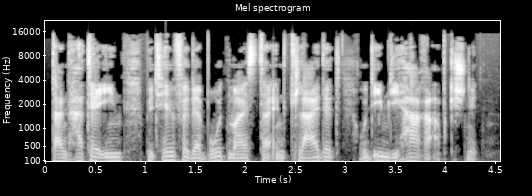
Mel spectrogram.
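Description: A man narrating an audiobook in a steady, even storytelling manner. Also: low-pitched, moderate pace, no room sound, clean studio sound. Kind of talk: scripted narration.

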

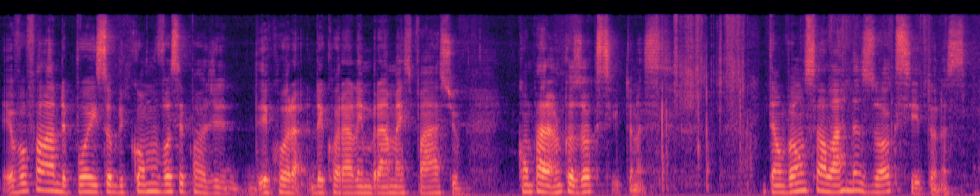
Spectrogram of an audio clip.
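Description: A man's voice: medium pitch, moderate pace, a little hiss or hum. A young man, teaching a recorded online grammar review lesson and explaining step by step, sometimes restarting words.

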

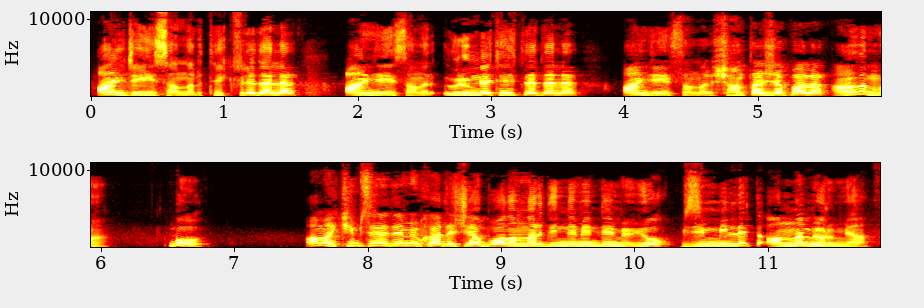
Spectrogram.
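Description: Fiery, high-voiced preacher. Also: male voice, expressive, brisk, lo-fi sound. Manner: fiery, scolding, rhetorical questions to listeners. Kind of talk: weekly religious talk.

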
